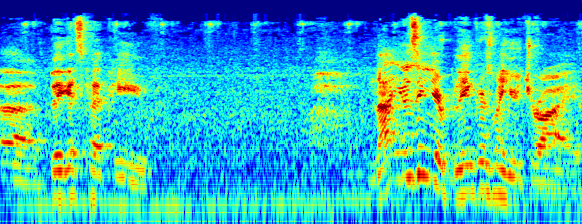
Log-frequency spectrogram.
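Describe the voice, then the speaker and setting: With audible room echo and noticeable background noise, a man speaks at a moderate pace with ordinary pitch variation. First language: Spanish. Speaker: vlogger. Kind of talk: casual chat.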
